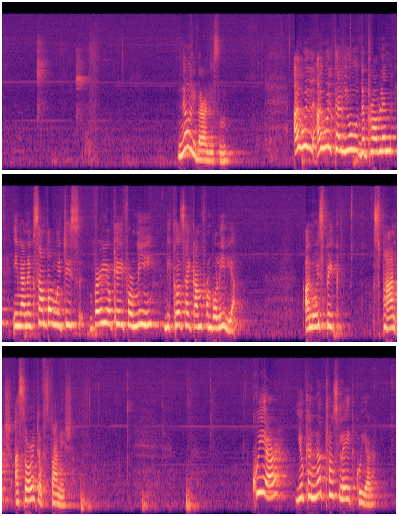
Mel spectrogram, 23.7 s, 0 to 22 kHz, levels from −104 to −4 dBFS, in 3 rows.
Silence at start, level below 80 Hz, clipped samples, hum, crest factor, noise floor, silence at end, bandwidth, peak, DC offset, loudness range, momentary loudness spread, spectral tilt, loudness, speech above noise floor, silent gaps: 0.7 s; -72 dBFS; under 0.1%; none; 16 dB; -49 dBFS; 0.4 s; 17 kHz; -2 dBFS; under 0.1%; 8 LU; 21 LU; -5 dB/octave; -16 LUFS; 33 dB; none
